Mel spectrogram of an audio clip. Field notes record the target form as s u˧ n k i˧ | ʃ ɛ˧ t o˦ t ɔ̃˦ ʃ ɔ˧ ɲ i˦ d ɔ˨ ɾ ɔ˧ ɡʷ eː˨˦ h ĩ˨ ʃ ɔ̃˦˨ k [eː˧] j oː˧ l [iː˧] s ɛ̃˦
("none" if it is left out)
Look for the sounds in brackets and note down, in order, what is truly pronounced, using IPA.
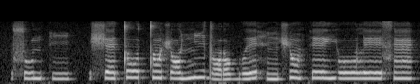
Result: eː˧, eː˧

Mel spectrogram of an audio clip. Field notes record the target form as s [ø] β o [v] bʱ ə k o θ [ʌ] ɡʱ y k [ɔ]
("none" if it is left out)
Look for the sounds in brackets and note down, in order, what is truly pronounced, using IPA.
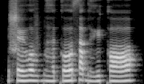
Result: ø, v, ʌ, ɔ

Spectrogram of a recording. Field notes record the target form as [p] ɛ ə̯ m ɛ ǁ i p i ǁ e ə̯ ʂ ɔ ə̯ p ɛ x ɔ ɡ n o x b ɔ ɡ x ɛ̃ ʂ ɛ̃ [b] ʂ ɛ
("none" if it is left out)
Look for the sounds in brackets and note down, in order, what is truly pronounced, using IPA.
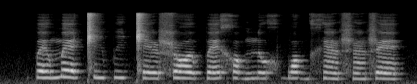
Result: p, none

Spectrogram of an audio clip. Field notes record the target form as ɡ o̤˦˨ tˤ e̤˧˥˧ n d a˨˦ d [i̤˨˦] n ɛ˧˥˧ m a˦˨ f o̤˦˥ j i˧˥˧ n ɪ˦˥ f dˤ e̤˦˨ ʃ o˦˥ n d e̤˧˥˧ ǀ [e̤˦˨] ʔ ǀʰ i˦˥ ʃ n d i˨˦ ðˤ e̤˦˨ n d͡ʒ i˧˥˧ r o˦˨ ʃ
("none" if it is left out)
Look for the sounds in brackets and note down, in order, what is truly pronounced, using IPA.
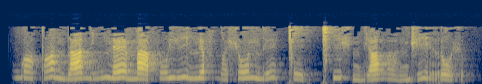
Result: i̤˨˦, e̤˦˨

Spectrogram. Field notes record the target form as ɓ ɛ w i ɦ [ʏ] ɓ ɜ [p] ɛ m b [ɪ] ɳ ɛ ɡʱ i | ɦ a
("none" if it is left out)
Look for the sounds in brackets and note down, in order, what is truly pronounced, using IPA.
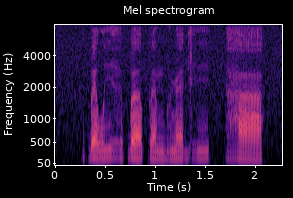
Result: ʏ, p, ɪ

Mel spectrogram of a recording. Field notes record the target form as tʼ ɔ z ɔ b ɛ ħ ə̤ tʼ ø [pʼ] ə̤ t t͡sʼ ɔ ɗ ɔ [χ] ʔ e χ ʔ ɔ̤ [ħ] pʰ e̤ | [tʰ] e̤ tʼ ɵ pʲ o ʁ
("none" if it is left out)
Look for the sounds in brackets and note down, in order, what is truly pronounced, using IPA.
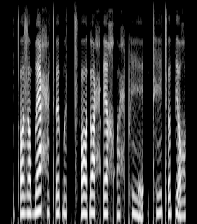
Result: ɓ, ħ, ħ, tʰ

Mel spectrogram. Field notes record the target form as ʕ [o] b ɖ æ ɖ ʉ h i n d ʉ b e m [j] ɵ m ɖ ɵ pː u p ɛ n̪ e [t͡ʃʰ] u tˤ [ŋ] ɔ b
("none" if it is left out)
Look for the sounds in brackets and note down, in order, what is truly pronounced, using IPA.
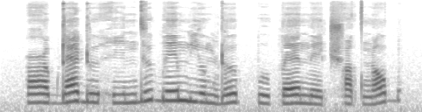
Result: ɵ, j, t͡ʃʰ, ŋ

